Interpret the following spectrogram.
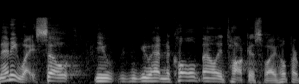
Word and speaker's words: Malliotakis: So you had Nicole Malliotakis, who I hope I pronounced her name correctly.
